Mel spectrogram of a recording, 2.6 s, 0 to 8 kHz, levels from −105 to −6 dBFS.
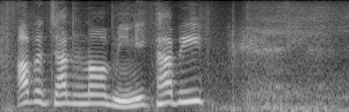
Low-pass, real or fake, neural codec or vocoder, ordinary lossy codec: none; fake; codec, 16 kHz, 1 kbps, X-Codec, WavLM features, trained on Multilingual LibriSpeech; none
